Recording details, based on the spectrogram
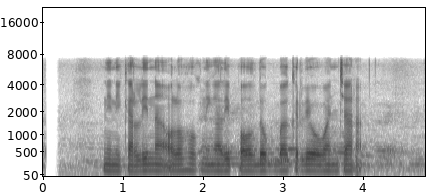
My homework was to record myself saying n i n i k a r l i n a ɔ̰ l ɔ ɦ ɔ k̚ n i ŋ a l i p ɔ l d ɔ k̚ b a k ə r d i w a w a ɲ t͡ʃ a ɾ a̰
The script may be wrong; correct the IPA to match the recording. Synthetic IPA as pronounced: n i n i k a r l i n a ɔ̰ l ɔ ɦ ɔ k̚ n i ŋ a l i p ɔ l d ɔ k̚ b a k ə r d i w a w a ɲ t͡ʃ a ɾ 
